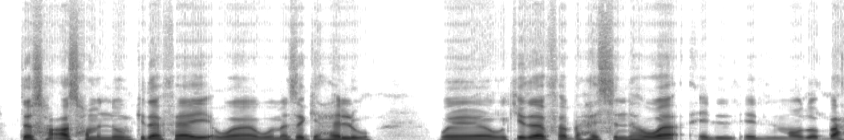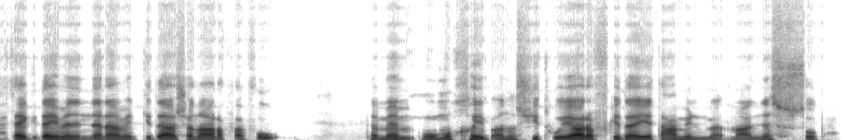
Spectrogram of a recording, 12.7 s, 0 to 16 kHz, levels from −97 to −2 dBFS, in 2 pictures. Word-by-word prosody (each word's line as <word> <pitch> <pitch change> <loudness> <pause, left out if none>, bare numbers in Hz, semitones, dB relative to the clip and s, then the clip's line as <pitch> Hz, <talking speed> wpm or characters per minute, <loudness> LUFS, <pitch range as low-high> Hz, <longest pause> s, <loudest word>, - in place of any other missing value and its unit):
تصحَى 135 -3 0
أصحَى 135 0 0
من 120 - -6
النوم 125 +2 -5
كده 125 0 +2
فايق 120 0 +2
و 115 - -1 0.2
ومزاجي 105 +4 -4
حلو 115 -2 -1 0.5
و 105 -1 0
وكده، 125 +6 +2
فباحس 120 +4 -5
إن 120 -2 -6
هو 130 +3 +3 0.2
ال 115 -2 -10
الموضوع 110 +1 -7
باحتاج 130 +3 +2
دايمًا 140 +1 +4
إن 125 +1 -5
أنا 140 +2 +2
أعمل 145 -2 +1
كده 140 +5 +3
عشان 135 0 0
أعرَف 140 -3 +2
أفوق. 140 +9 -4 0.6
تمام، 130 +5 -1
ومخي 130 0 -1
يبقى 120 -1 -1
نشيط 115 +3 -7
ويعرَف 125 +1 +7
كده 125 0 +2
يتعامل 110 +1 +1
م 100 -1 -7
مع 100 0 -2
الناس 110 +3 -6
الصبح. - - -9
120 Hz, 170 wpm, -24 LUFS, 110-130 Hz, 0.6 s, ويعرَف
